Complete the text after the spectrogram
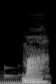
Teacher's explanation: Ma mom high flat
